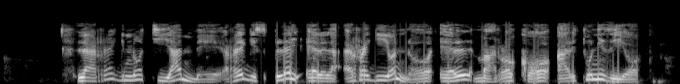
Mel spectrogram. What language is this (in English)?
Esperanto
